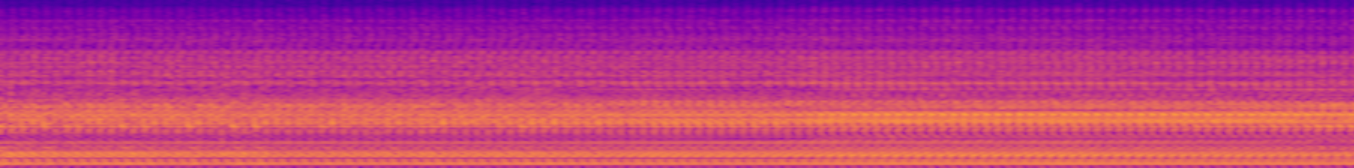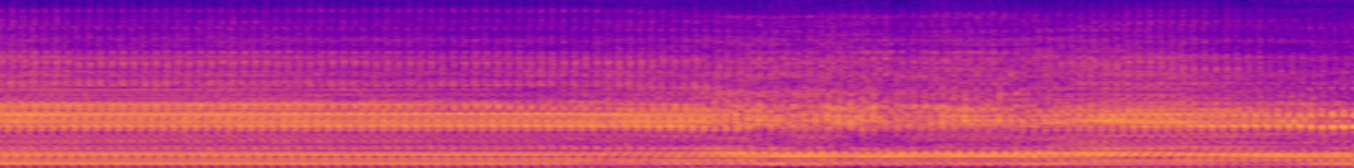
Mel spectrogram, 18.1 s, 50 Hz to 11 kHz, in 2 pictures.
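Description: Homemade Stirling engine built from cans, running steadily at a little over 800 RPM with an even mechanical hum and rattle; its tone changes somewhat about 14 seconds in.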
